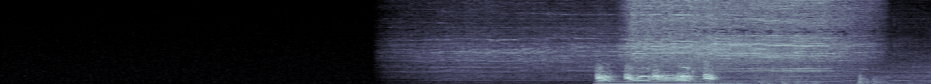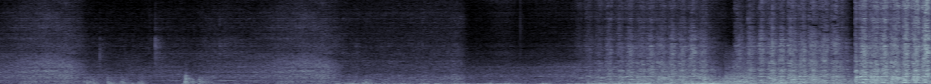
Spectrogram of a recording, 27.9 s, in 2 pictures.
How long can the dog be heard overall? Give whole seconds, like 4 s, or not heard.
2 s.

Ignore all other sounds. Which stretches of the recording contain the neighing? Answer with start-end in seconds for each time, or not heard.
not heard.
